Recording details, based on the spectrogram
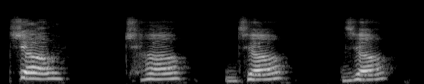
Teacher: च वर्ग जिसको तालवय बोलते हैं जो तालु की सहायता से बोलता है। अपने जीभ के ऊपर का जो हिस्सा होता है उसे हम तालु बोलते हैं। · इसमें जीभ हमारी ऊपर के हिस्से को टच करती है, इसके लिए इसको तालवय बोलते हैं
